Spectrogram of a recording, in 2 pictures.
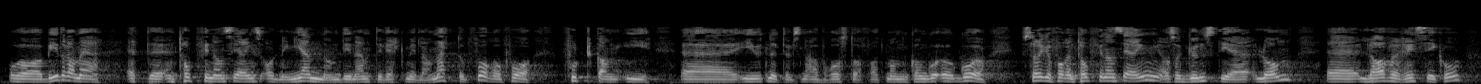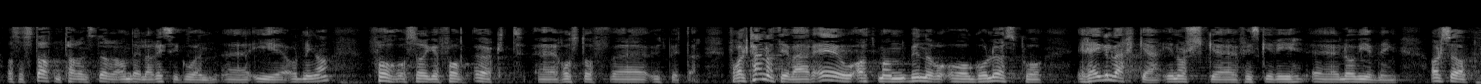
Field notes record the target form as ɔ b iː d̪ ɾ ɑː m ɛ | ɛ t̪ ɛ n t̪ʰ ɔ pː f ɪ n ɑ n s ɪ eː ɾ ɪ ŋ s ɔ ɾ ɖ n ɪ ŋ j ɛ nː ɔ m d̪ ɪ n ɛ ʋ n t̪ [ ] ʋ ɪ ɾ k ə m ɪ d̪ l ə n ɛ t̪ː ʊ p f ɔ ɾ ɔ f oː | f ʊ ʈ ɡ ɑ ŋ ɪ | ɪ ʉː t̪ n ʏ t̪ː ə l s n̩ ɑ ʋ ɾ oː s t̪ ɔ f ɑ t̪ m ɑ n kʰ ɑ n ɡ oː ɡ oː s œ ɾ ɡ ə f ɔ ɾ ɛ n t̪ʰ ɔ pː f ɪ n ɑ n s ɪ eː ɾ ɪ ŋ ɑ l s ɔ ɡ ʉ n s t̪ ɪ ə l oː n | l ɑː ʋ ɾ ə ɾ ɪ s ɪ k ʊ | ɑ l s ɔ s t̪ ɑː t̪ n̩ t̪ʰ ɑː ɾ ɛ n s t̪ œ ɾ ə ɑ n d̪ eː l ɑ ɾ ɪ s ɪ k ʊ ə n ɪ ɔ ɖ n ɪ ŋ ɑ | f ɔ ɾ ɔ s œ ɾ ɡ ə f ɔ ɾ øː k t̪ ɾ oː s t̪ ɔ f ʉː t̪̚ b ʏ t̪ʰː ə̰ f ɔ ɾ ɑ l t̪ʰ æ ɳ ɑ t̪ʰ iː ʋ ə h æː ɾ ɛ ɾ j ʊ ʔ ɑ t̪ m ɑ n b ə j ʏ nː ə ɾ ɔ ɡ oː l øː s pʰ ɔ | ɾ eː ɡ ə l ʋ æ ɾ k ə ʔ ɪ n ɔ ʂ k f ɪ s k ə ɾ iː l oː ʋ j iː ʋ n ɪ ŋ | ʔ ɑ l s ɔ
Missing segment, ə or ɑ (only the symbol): ə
